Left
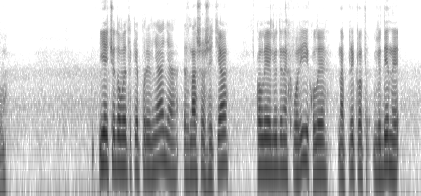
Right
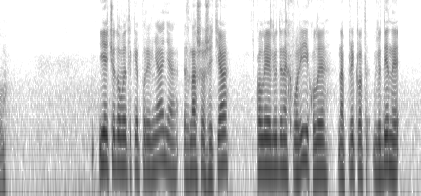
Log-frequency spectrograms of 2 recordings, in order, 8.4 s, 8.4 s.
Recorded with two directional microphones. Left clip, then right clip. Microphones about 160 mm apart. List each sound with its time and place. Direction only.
2.0 s speech: 20° right (ahead or behind)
